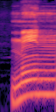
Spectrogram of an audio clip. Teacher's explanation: یہاں پر غنہ کرنا ہے، میم نون زیر من، ناک میں آواز گنگنائیں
